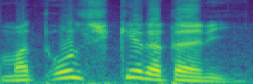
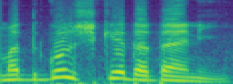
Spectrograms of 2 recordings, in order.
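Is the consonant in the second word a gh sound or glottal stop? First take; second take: glottal stop; gh sound. First: The qaf is said as a glottal stop. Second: The qaf is said as a gh sound. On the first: "لو نستخدم همزة" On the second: "لو نتكلم بالغين"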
